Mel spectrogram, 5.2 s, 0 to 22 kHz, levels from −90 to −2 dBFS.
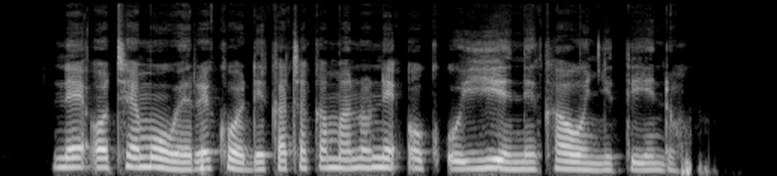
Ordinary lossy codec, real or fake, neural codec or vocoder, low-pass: Opus, 64 kbps; fake; vocoder, 44.1 kHz, 128 mel bands, Pupu-Vocoder; 19.8 kHz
